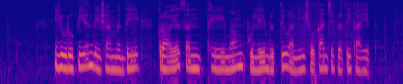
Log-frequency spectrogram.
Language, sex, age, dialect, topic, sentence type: Marathi, female, 31-35, Varhadi, agriculture, statement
